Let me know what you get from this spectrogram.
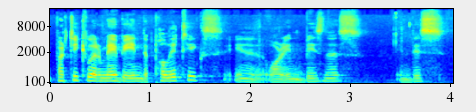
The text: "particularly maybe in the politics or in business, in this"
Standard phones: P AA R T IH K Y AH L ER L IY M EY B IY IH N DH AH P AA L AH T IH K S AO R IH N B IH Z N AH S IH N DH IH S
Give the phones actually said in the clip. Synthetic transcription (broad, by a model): P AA R T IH K Y L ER M EY B IY IH N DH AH P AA L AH T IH K S AO R IH N B IH Z N AH S IH N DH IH S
